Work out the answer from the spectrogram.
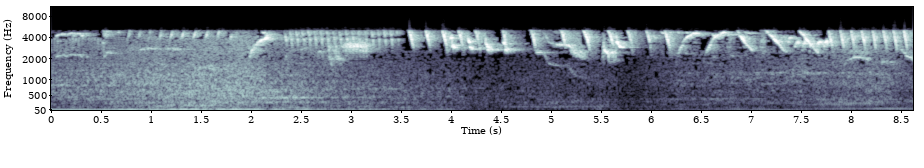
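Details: Young canary singing lively as a lure bird: a noisy, softer opening with a brief trill, then loud quick rolling trills and swooping notes in rapid succession, with low rumbling background noise.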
